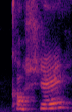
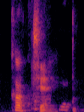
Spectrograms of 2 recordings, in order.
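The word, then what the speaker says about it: coche: uh amanda car is kosher yeah it's a it's not a sure it's a ch sound cochi yeah absolutely attractive carl what's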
